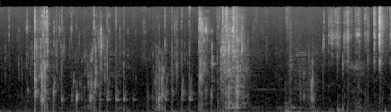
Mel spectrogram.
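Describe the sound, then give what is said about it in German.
Wet mouth sounds of someone sipping and swallowing water, with small slurps, liquid clicks and a soft gulp, with no talking. “Oh, ich muss mal kurz einen Schluck Wasser trinken.”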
